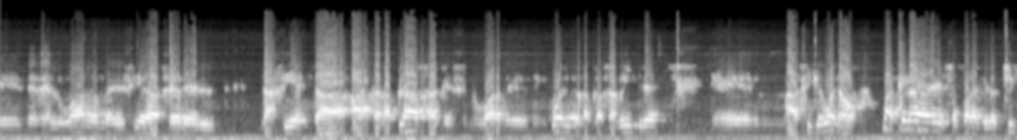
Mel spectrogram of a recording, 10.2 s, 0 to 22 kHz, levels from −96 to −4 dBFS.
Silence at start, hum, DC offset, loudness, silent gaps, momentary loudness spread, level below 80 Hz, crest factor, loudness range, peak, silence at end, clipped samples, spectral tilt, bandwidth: 0 s; none; under 0.1%; -13 LUFS; none; 9 LU; -40 dBFS; 10 dB; 4 LU; -4 dBFS; 0 s; under 0.1%; -3.5 dB/octave; 15.5 kHz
